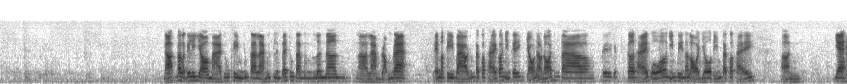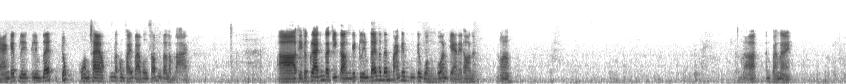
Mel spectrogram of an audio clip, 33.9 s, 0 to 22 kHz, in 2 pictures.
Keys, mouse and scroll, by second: 1.3 v, 2.7 click, 3.0 ctrl+z, 8.4 click, 10.1 click, 11.1 click, 21.0 click, 22.4 click, 22.9 click, 23.5 click, 26.3 click, 28.6 click, 29.0 scroll, 32.5 click, 32.8 middle click.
